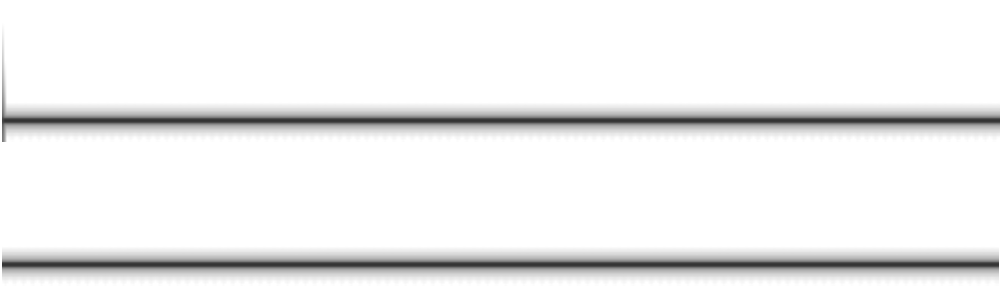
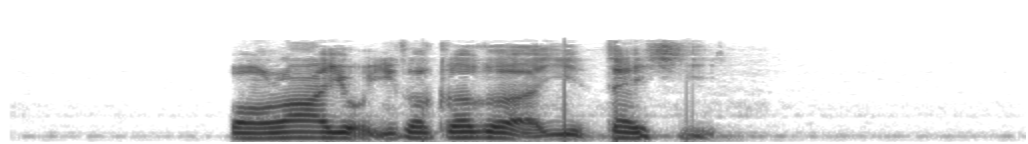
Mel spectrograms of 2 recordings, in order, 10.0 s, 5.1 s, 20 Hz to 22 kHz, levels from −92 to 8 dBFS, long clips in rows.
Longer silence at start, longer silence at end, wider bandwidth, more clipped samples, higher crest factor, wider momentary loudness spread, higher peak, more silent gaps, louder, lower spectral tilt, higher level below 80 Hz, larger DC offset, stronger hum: second, 0 s vs 1.15 s; second, 0 s vs 1.55 s; second, 0.7 kHz vs 7.4 kHz; neither; second, 4 dB vs 16 dB; second, 0 LU vs 10 LU; second, -12 dBFS vs -2 dBFS; neither; about the same, -16 LUFS vs -14 LUFS; second, 20.5 dB/octave vs -6.5 dB/octave; second, under -90 dBFS vs -50 dBFS; neither; neither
